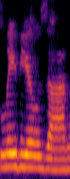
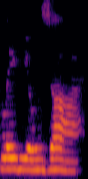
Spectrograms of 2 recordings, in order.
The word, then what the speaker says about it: Leviosa: pronounce incorrectly for example it's leviosa not ladies are this is pretty quite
